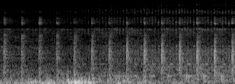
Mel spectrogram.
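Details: BMW N57 diesel idling with a sharp, regular knock about five or six times a second; injector knock versus bearing in question. It starts easily and quietly on five cylinders with that injector disconnected, which points to the injector.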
